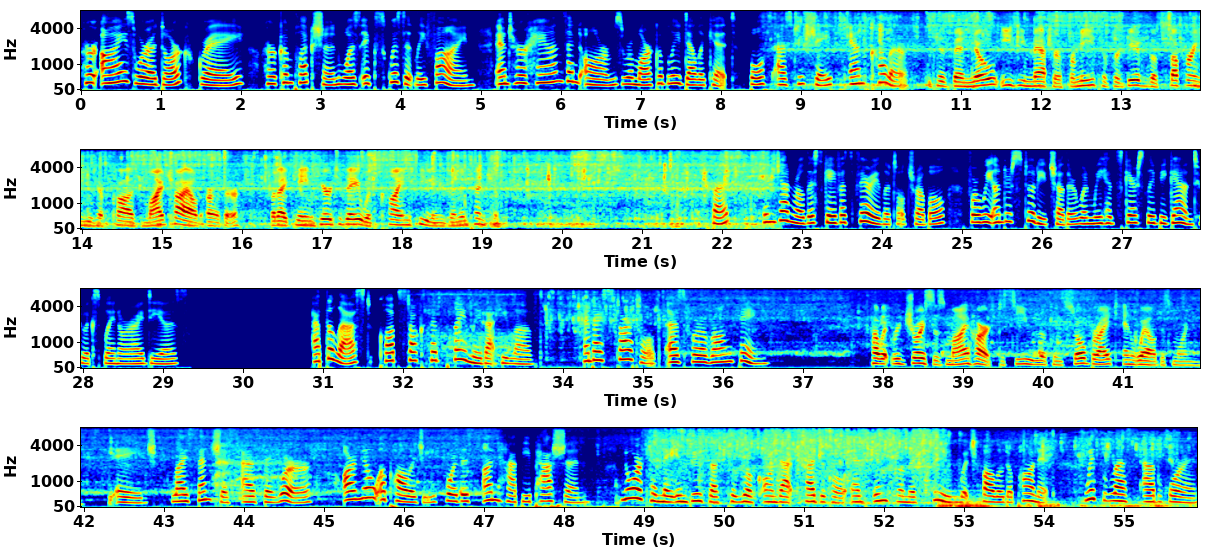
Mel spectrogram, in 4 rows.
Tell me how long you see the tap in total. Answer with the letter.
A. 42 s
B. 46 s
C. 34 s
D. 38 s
D.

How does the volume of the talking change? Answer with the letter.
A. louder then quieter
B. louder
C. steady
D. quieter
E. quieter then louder
C.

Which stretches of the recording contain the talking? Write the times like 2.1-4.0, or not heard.
0.0-19.4, 21.9-29.3, 30.9-36.5, 37.9-55.8.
